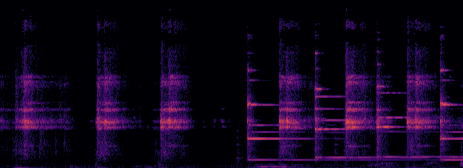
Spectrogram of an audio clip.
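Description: bells being rung

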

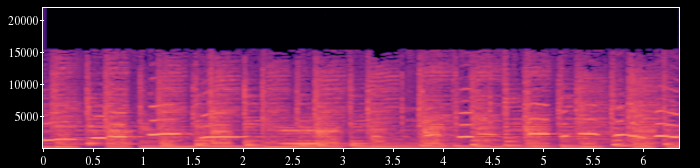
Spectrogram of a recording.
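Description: whistled melody

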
